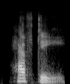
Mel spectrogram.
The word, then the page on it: hefty: American English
